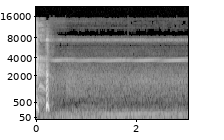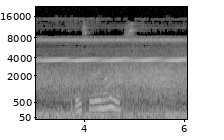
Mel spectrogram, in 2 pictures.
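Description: Quiet field ambience filled by a steady, high-pitched insect drone, with a brief hummed voice about four seconds in.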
